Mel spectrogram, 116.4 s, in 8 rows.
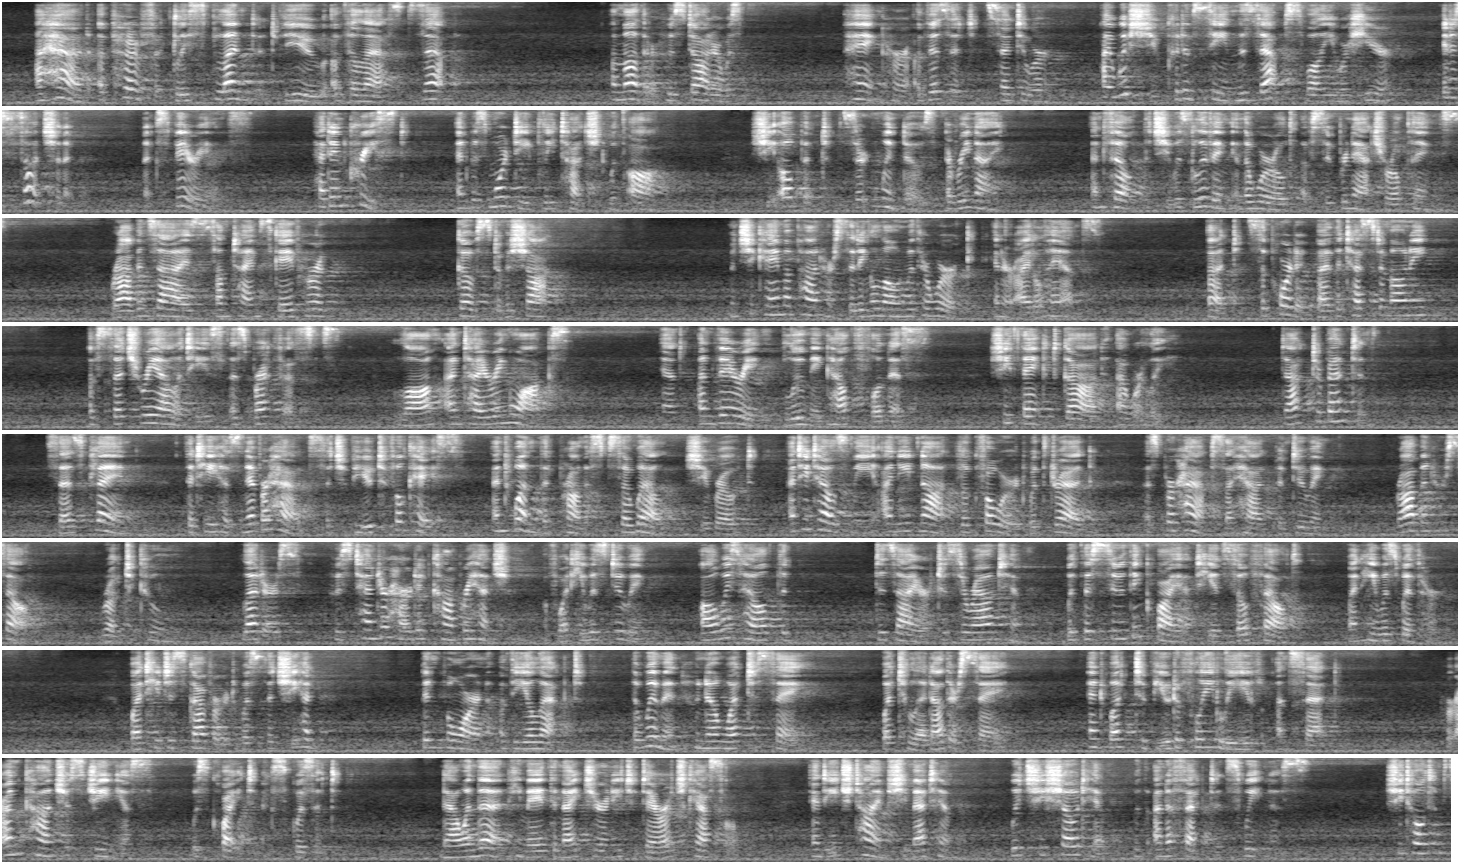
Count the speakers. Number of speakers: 1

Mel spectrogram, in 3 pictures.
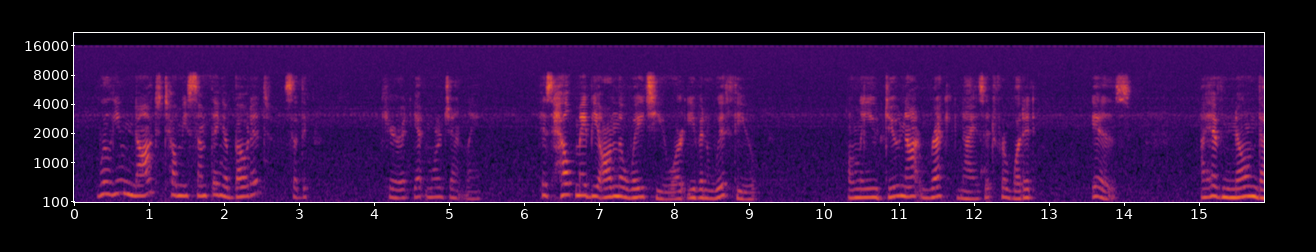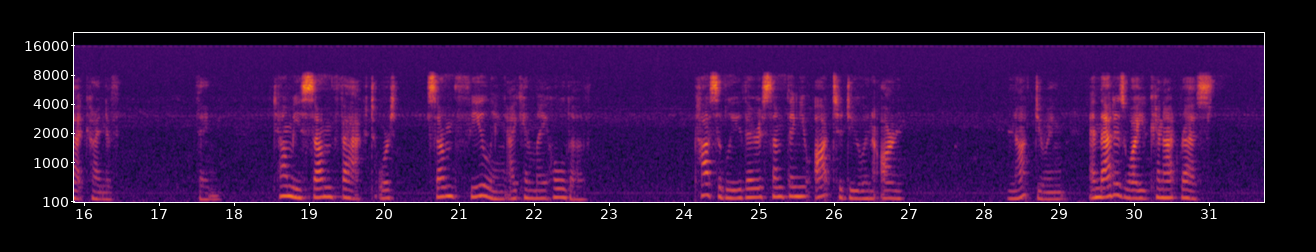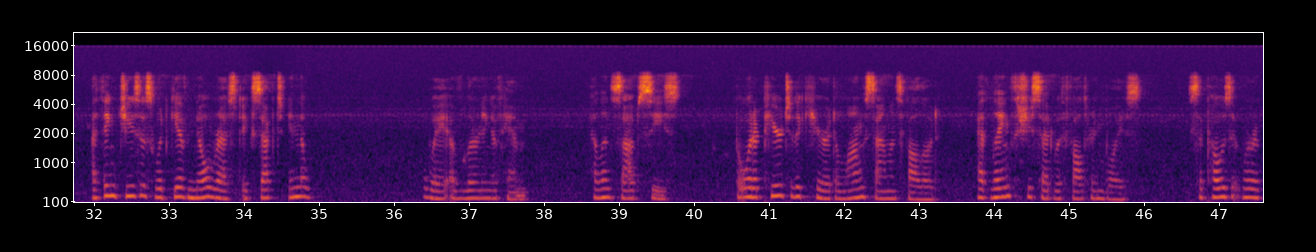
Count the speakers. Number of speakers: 1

